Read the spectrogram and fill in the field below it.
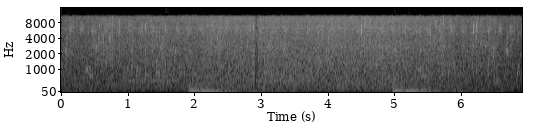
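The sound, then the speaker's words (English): A geyser in a video game gushes water in a steady, loud, hissing rush that fills the whole clip, with two deeper rumbling surges partway through and no voices. “Let's walk away from the geyser.”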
